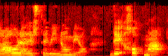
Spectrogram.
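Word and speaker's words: חכמה: Igual que Jokma escribimos con CH, pero pronunciamos Jok, ¿vale?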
